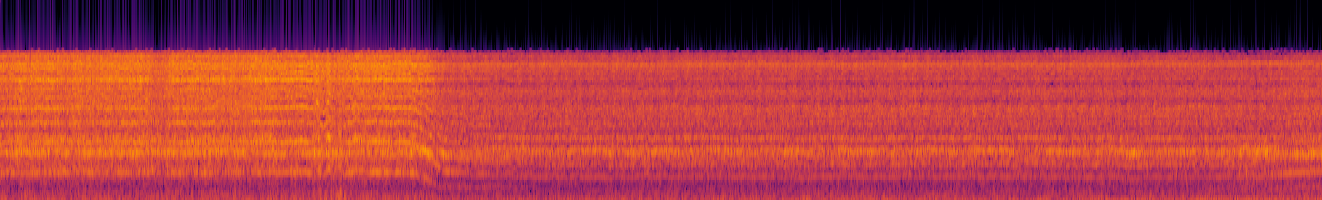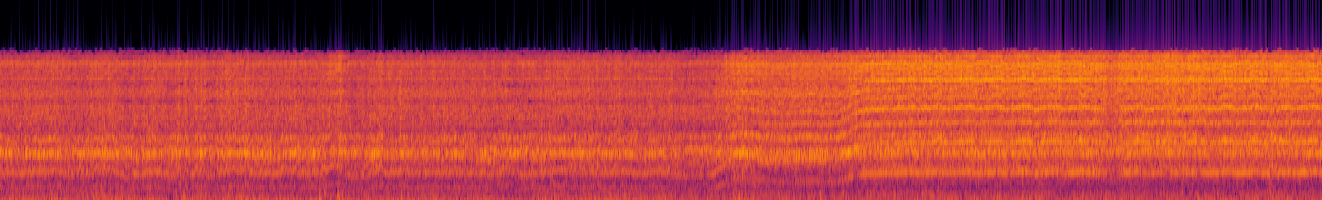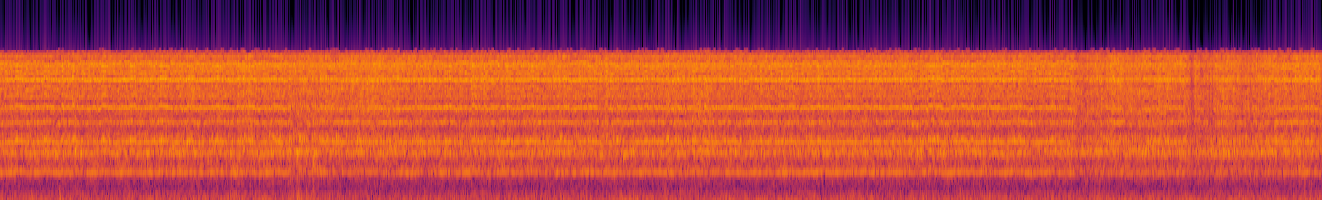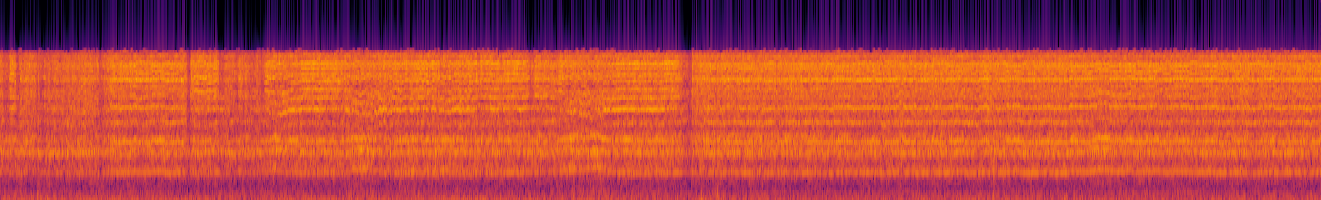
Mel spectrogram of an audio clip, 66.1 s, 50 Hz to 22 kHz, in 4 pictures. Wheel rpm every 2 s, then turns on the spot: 160, 160, 140, 70, 70, 70, 70, 70, 70, 70, 70, 70, 80, 130, 160, 160, 160, 160, 160, 160, 160, 160, 160, 160, 160, 160, 160, 160, 160, 160, 160, 160, 160.
none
